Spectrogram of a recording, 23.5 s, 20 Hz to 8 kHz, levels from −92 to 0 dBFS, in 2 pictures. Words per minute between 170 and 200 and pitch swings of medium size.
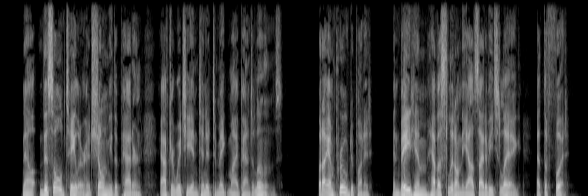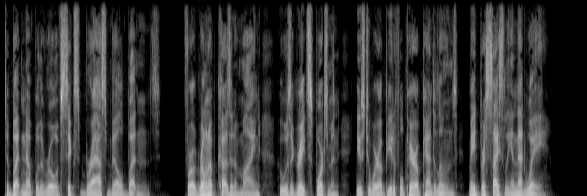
Yes: average, 185 wpm; average, 5.0 semitones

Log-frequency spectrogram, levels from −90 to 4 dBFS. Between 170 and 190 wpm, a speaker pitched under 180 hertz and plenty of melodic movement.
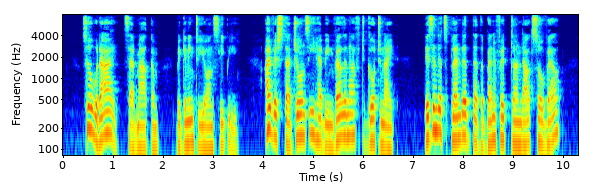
Yes: average, 180 wpm; low, 135 Hz; wide, 5.7 semitones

